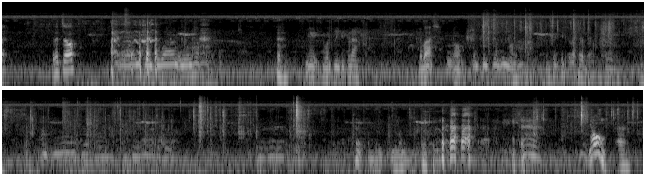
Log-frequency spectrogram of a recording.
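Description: Men talk to each other outdoors at close range.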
